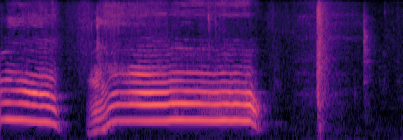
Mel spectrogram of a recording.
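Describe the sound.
Someone imitates a muffled sheep bleat: a short falling cry, then a longer, steady nasal one, loud, followed by a couple of faint clicks.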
